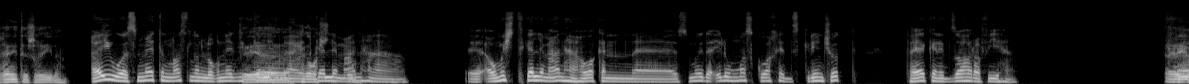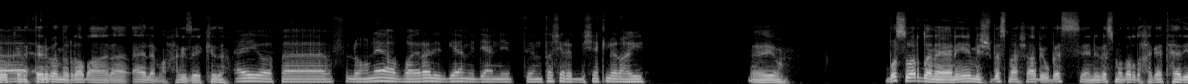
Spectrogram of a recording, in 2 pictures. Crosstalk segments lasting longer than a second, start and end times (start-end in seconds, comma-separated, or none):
2.4-3.6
